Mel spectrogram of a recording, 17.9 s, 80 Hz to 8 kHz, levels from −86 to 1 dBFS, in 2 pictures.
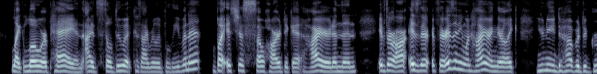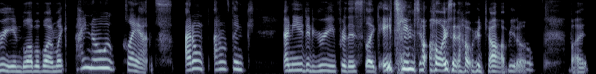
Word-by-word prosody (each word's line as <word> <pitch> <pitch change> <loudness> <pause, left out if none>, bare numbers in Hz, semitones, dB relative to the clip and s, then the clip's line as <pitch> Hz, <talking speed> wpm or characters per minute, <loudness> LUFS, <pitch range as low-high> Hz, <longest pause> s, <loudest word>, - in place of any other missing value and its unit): like, 190 -4 +2
lower 200 -2 +6
pay, 195 -4 +1
and 160 +1 -7
I'd 190 -2 0
still 195 +1 -1
do 210 +3 +1
it 195 - 0
'cause 200 -3 -11
I 175 - -2
really 175 0 -4
believe 175 +4 -9
in 235 +3 0
it. 295 +2 +1 0.2
But 220 +2 +2
it's 215 - 0
just 220 -2 -2
so 195 -1 0
hard 180 -1 -1
to 180 - -4
get 175 0 -5
hired. 185 0 +3
And 185 +1 -1
then 185 +1 -2 0.3
if 220 0 +1
there 220 -3 +4
are 205 +2 +4
is 240 -2 +5
there 220 - +2
if 215 - -4
there 205 - +4
is 295 - +7
anyone 260 -7 0
hiring, 215 0 +2
they're 185 -1 +1
like, 180 0 -2 0.3
"You 220 +2 -4
need 225 -3 -2
to 220 - -3
have 215 +1 -3
a 200 - +4
degree," 200 +1 -3
and 190 -1 -6
blah 195 +1 0
blah 200 0 -2
blah. 205 0 0
I'm 185 - -4
like, 205 0 -5
"I 330 - -7
know 330 -3 +1
plants." 230 -6 -6 0.2
I - - +3
don't 300 -2 -2
I 255 - -7
don't 280 0 -7
think 275 -4 -6 0.4
I 225 - +4
need 235 +1 -3
a - - -3
degree 205 0 -5
for 210 +1 -2
this, 195 +1 -3
like, 195 -1 +2
$18 260 - +4
an 215 - +2
hour 220 - -1
job, 200 +2 -2
you 205 - -6
know? 260 -3 -11 0.5
But - - -9
205 Hz, 235 wpm, -23 LUFS, 190-235 Hz, 0.5 s, is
